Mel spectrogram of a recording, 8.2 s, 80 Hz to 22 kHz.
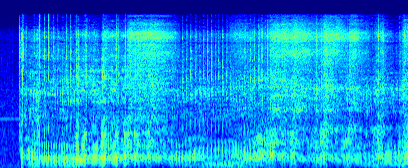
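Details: Rebuilt Husqvarna 51 chainsaw felling a tree: strong, steady high two-stroke buzz holds evenly through the cut, no bogging or surging; running well, though owner wants to check the bar oiler.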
